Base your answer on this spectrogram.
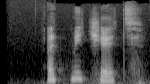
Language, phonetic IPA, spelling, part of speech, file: Russian, [ɐtmʲɪˈt͡ɕætʲ], отмечать, verb, Ru-отмечать.ogg
- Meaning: 1. to mark 2. to note 3. to mark off, to make a note (of) 4. to mention, to point to, to record 5. to celebrate, to mark by celebration, to commemorate, to observe (anniversary, ceremony)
